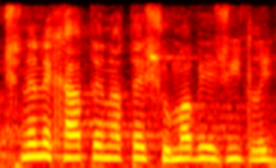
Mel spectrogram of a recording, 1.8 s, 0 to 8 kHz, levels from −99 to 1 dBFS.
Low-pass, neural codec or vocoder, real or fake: 7.2 kHz; none; real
